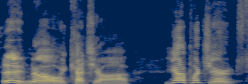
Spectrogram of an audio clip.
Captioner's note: laughs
